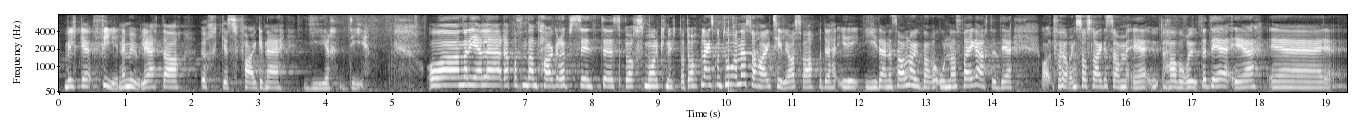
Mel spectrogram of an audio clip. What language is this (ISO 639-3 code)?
nor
